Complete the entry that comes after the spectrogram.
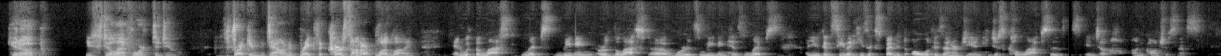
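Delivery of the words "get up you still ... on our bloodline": rough, gruff, rough-edged voice. Game master voicing a wounded character to the players, gruff Discord voice. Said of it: "says in a gruff voice".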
